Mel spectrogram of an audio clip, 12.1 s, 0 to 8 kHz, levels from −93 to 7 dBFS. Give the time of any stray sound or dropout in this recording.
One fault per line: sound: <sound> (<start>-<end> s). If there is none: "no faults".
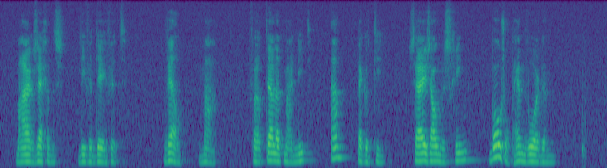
sound: whoosh (11.6-11.8 s)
